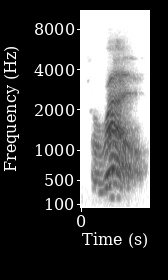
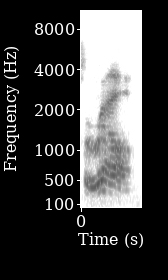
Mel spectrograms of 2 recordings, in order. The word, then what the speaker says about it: Pharrell: Happy yes by who Pharrell that is correct awesome job I was gonna say Terrell dude right now it rhymes with Darrell's Farrell okay I got it oh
